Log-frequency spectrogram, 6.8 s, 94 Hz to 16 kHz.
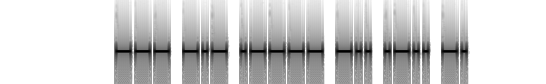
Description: Morse code, heard as a keyed tone, about 20 wpm, 700 Hz. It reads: OK1DLN
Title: DXCC-100 Call Signs - 6 Characters - Repeated 3x - 20wpm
